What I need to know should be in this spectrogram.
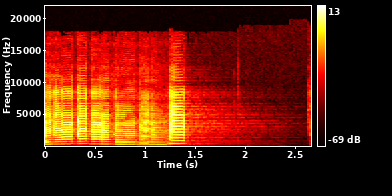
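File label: Cheeky Triplet 4beat D major 90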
